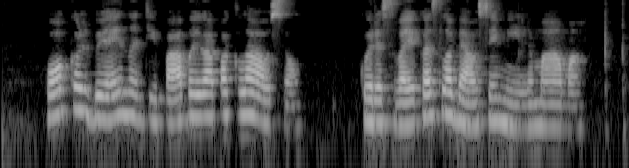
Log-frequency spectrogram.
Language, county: Lithuanian, Marijampolė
